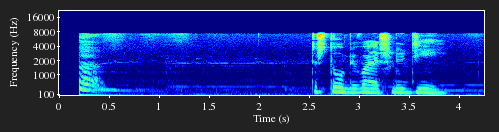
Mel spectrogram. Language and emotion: Russian, neutral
